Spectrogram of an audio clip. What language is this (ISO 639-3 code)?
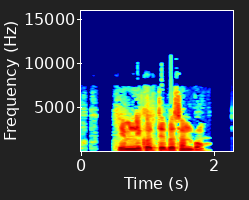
xka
